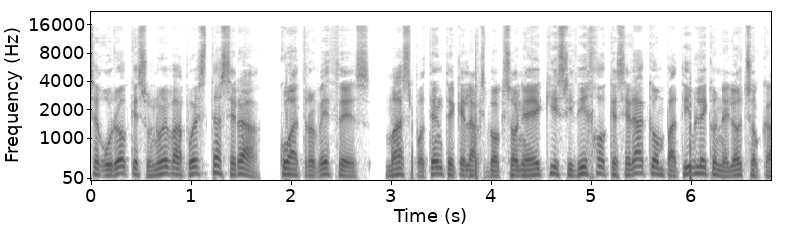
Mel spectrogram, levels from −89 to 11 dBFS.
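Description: Loud pops interrupt the audio three times. A double pop spans 3.01 to 3.23 s. Single sharp pops hit at 3.85 s and 6.00 s, well above the sound, which carries on underneath. A voltage spike from a switch or static is the likely cause.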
